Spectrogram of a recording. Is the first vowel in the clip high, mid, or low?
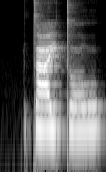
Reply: low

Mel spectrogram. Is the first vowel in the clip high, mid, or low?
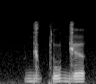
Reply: high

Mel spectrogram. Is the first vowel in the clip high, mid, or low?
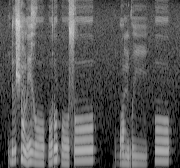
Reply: high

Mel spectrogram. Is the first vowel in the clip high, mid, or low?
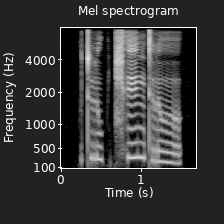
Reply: high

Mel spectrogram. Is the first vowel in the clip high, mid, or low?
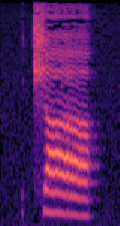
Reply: low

